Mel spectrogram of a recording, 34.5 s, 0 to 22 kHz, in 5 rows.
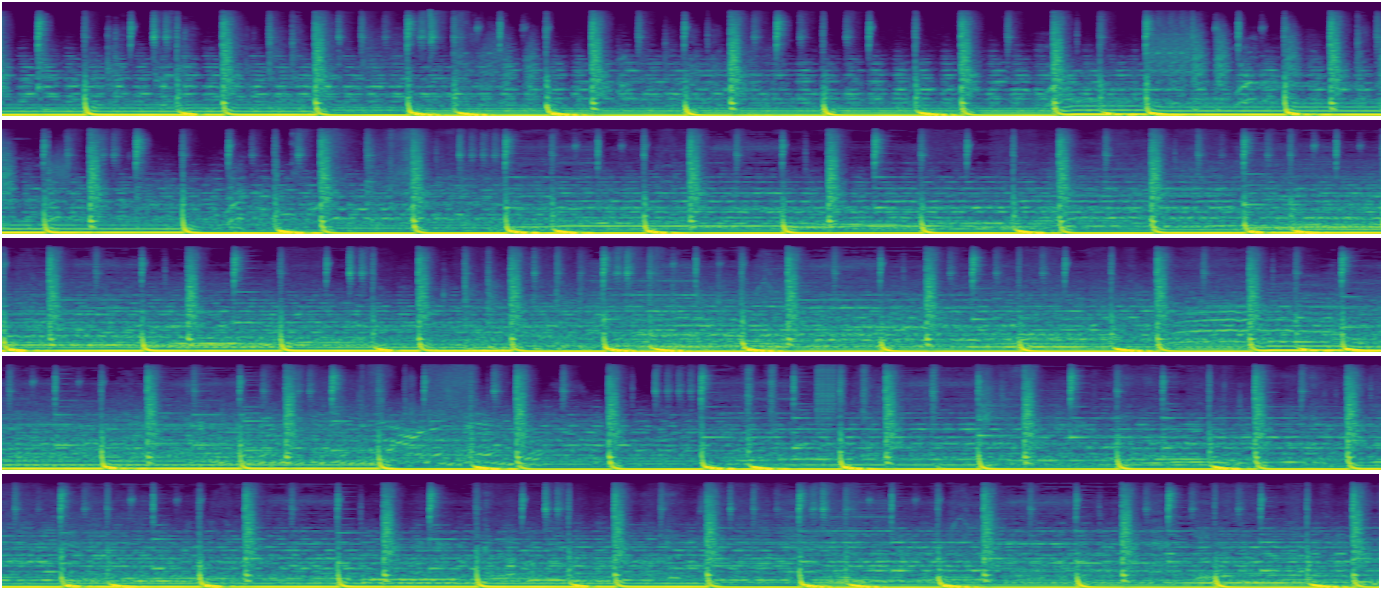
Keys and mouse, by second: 0.2 Tab, 1.0 g, 4.7 middle click, 5.5 Tab, 6.6 shift+d, 6.9 g, 7.8 z, 8.1-8.5 shift+middle drag, 9.0 g, 9.1 z, 11.8-14.2 middle drag, 15.4 shift+d, 15.9 g, 16.0 z, 16.8 middle click, 17.4-17.7 shift+middle drag, 19.2 g, 19.4 z, 21.1 middle click, 21.8 Tab, 22.1 middle click, 22.7 click, 23.3 g, 23.4 z, 26.3 shift+click, 26.8 click, 27.2-28.7 middle drag, 28.9 shift+middle drag, 30.9-32.1 drag.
